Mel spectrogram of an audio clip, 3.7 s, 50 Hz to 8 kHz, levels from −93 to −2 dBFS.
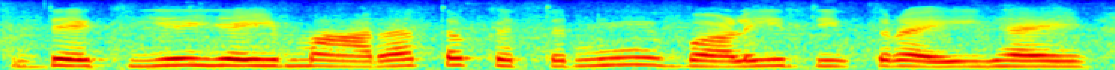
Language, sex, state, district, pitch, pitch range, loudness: Hindi, female, Maharashtra, Washim, 245 Hz, 230-265 Hz, -14 LUFS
